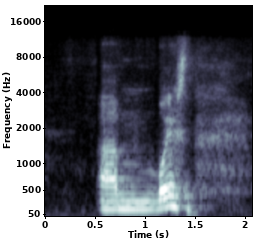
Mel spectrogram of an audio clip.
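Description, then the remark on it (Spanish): One fairly loud sneeze: a drawn-out voiced 'ahh' build-up followed by a sharp, breathy burst, then a brief fading exhale. “Voy a estornudar.”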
